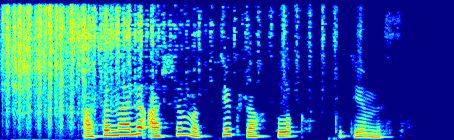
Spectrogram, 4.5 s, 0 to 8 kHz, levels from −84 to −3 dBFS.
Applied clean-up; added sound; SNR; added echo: classical method spectral subtraction.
